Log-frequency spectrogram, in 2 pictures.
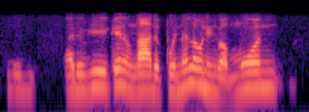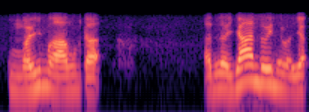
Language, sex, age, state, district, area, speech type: Manipuri, male, 18-30, Manipur, Kakching, rural, conversation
